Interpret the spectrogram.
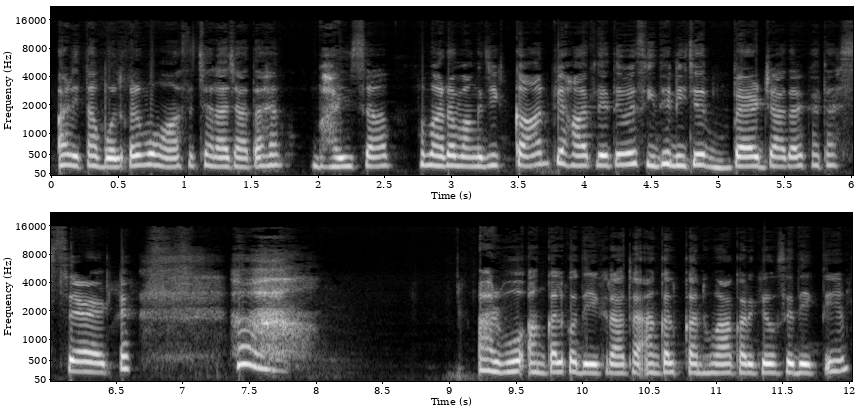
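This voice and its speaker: Woman storyteller, chatty colloquial narration, higher voice, mellow tone, dull lo-fi sound. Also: steady tone, moderate pace, dry recording. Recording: dull lo-fi dry recording.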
